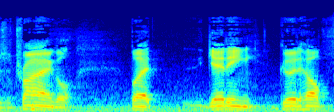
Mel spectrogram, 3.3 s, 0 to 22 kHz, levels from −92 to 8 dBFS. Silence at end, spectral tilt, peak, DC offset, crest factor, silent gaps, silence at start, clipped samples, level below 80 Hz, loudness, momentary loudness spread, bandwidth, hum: 0 s; -5.5 dB/octave; -6 dBFS; under 0.1%; 20 dB; none; 0 s; under 0.1%; -46 dBFS; -25 LUFS; 21 LU; 12 kHz; none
